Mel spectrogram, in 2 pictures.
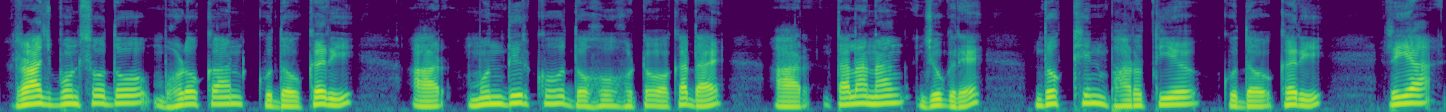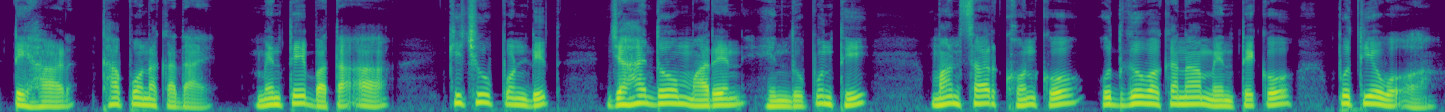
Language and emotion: Santali, neutral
